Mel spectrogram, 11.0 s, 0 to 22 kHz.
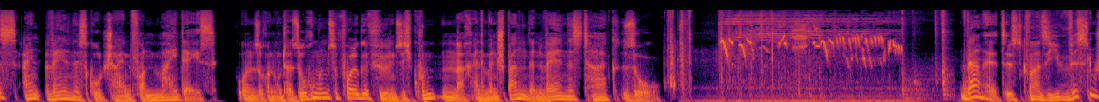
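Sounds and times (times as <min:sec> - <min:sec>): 
speech: 0:00.0 - 0:07.5, 0:09.6 - 0:10.9
hum: 0:06.8 - 0:10.4
robin singing: 0:07.1 - 0:09.1.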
